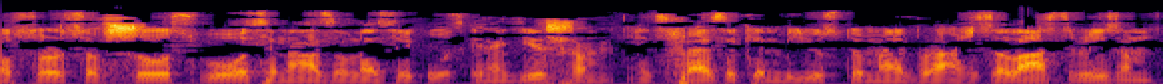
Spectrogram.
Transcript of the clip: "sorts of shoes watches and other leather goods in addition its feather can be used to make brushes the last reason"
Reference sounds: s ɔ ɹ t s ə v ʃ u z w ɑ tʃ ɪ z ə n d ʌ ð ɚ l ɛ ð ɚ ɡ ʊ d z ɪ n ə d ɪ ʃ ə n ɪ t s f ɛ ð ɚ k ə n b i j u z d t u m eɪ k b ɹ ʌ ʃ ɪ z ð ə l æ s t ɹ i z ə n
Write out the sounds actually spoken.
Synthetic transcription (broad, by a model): s ɔ ɹ t s ə v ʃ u s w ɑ s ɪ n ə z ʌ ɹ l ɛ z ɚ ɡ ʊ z ɪ n ə d ɪ ʃ ə n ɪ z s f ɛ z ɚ k ə n b i j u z t u m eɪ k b ɹ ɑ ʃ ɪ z ð ə l æ s t ɹ i z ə n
